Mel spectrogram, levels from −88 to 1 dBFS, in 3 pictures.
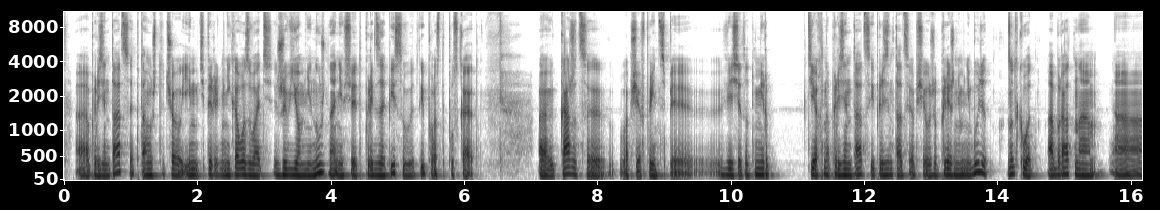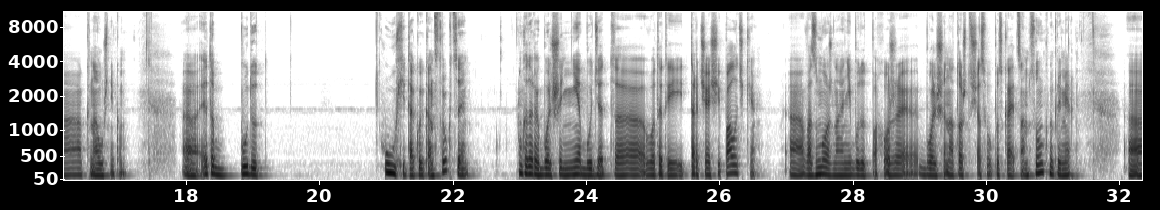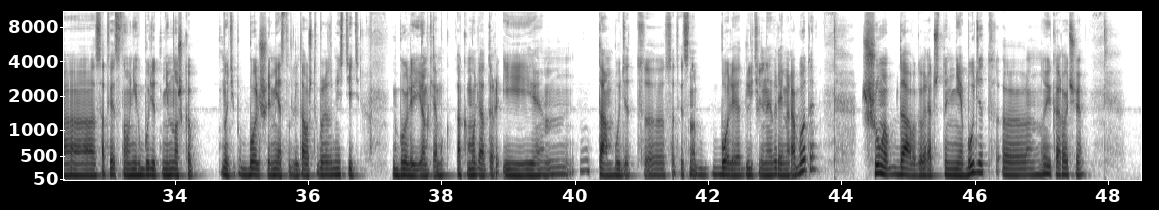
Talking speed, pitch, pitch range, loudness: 120 wpm, 125 Hz, 120-135 Hz, -16 LUFS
